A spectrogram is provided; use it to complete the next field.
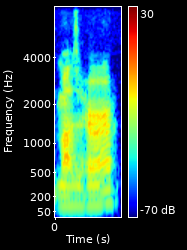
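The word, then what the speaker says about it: Mizuhara: So his interpreter, Ipe Mazahara, I think Mazahara is how it's pronounced.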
